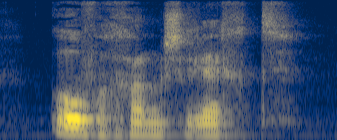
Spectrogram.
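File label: "overgangsrecht", Dutch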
